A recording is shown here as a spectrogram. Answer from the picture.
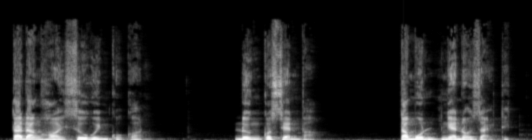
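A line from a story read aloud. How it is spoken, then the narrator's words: Cold, steady. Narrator (Vietnamese): La Thu lạnh lùng, ngữ khí không chút rung động, vô cùng ổn định nói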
